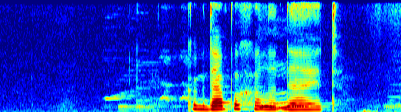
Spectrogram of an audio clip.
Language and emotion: Russian, neutral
